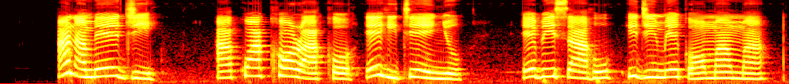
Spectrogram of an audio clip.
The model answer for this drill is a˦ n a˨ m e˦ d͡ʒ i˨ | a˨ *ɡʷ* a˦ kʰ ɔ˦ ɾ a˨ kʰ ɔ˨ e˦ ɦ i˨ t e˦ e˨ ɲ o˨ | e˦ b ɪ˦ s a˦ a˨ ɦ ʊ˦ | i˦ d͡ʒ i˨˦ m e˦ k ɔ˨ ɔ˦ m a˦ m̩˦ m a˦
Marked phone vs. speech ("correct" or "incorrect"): incorrect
